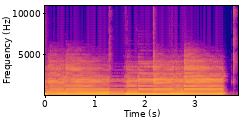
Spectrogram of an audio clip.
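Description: An electric guitar plays through a handmade amp with distortion, EQ knobs at noon and gain near eleven o'clock. Sustained, buzzing distorted notes ring out, changing pitch several times with sharp attacks before cutting off near the end.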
